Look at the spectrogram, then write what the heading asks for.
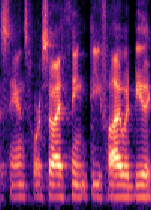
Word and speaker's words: DeFi: walls um so what are your opinions on defy uh duffy yeah so decentralized finance is what it stands for so i think d5 would be the correct pronunciation right decentralized and then finance yeah so d5 um so first of all right now in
